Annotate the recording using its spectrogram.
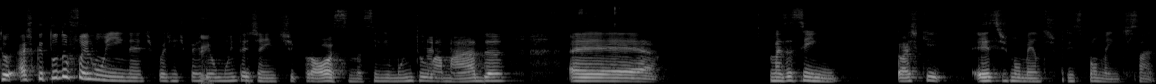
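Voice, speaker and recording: With long, frequent pauses and a fairly slow pace, a woman speaks at a fairly low pitch in a dark, mellow tone with ordinary pitch variation, on a very clean recording with a silent background. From Rio de Janeiro, Brazil. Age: 30s. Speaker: cook and food entrepreneur. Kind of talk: casual interview chat.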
